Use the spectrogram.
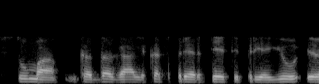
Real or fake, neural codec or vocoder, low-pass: real; none; 3.6 kHz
